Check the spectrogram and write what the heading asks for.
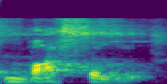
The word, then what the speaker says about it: Basel: So some people pronounce this as Basel, okay, which is the correct pronunciation as per the German speaking population there, but English speaking people call it Basel, okay?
